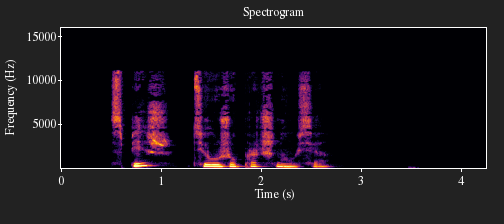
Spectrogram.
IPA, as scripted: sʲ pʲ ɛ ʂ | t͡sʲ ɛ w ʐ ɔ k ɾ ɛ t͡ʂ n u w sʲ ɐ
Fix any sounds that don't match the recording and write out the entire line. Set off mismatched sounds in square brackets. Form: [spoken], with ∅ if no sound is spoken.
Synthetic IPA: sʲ pʲ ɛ ʂ | t͡sʲ [i] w ʐ ɔ [p] ɾ [a] t͡ʂ n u w sʲ ɐ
